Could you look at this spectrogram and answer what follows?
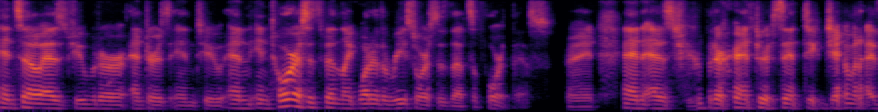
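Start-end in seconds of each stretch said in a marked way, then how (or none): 6.2-8.8 speaking through laughter. Explaining an astrology transit, laughing while talking. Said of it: "sorry, I'm laughing".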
